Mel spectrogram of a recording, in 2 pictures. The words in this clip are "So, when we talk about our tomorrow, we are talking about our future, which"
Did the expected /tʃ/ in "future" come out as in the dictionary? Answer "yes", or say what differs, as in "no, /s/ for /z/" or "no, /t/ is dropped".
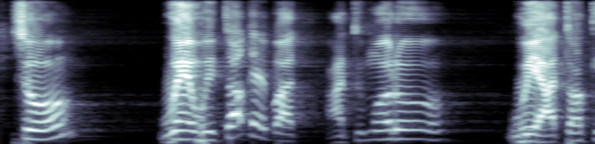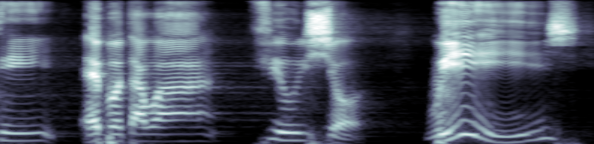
no, /ʃ/ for /tʃ/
